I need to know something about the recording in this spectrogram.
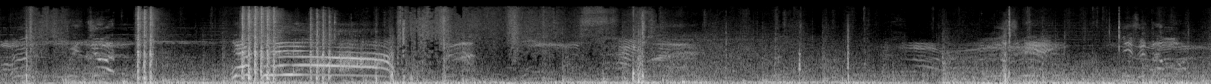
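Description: War-film battle soundtrack: single gunshots and a rapid burst of automatic fire about two seconds in, with a man's long yell over the burst and shorter shouts later, all over a steady low rumble.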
